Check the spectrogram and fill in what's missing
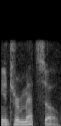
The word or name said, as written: intermezzo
